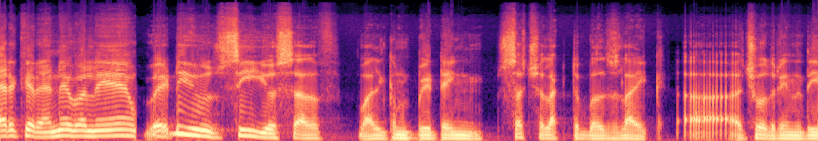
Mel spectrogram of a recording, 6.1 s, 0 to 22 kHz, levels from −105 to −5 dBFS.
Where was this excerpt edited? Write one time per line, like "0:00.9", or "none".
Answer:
0:01.0
0:05.0

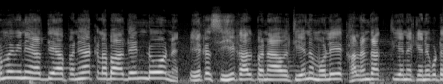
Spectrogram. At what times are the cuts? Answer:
0:01.8

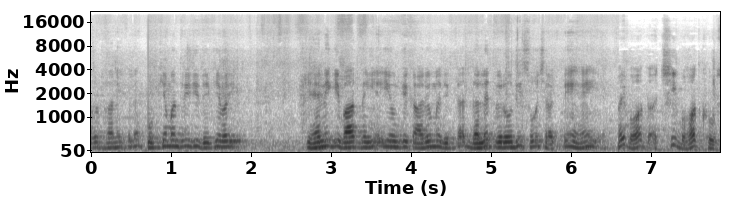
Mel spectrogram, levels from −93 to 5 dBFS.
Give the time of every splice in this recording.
0:00.7
0:06.4

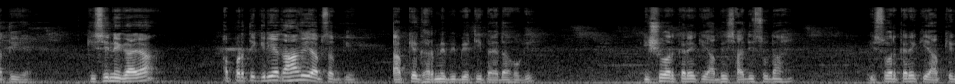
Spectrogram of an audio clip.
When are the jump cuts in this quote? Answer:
0:03.9

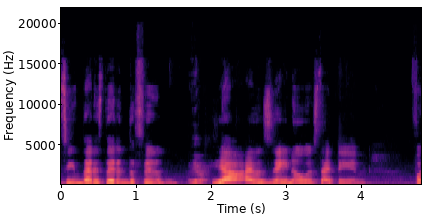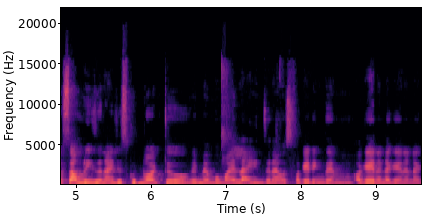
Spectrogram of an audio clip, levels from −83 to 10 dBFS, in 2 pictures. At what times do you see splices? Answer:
none

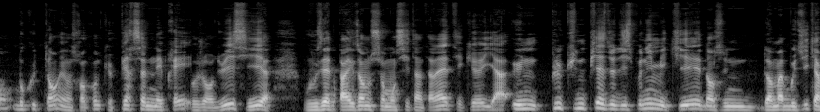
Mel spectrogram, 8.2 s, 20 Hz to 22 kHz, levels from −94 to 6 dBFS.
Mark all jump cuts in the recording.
0:01.9

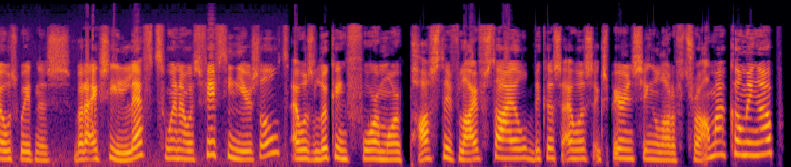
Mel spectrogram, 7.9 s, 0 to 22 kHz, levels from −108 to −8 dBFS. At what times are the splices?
0:02.9

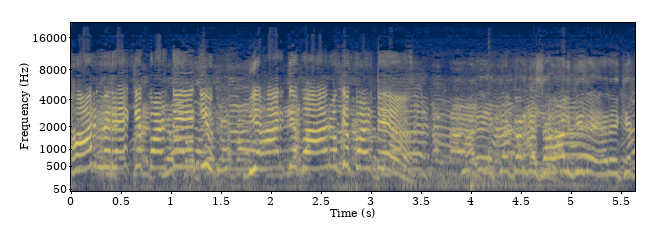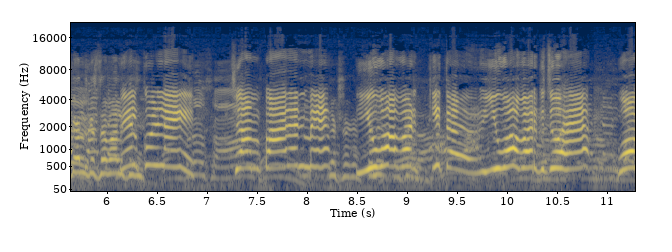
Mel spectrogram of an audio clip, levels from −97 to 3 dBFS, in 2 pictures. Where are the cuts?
none

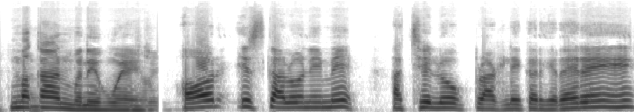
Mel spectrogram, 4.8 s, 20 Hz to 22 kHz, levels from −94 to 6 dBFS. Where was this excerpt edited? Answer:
0:01.2

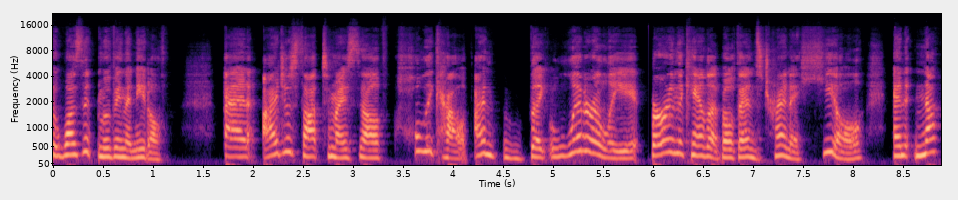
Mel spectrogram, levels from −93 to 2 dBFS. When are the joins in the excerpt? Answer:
0:04.1
0:05.9

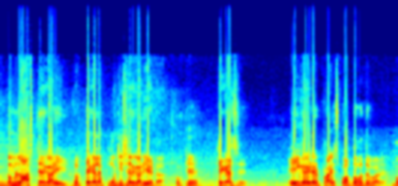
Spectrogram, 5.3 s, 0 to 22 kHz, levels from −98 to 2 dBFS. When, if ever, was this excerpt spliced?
none

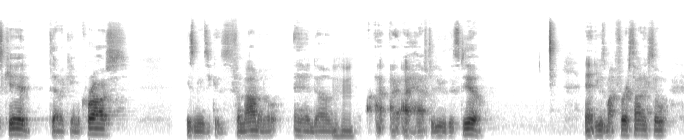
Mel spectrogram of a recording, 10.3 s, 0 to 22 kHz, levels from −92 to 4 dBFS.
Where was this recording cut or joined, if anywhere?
none

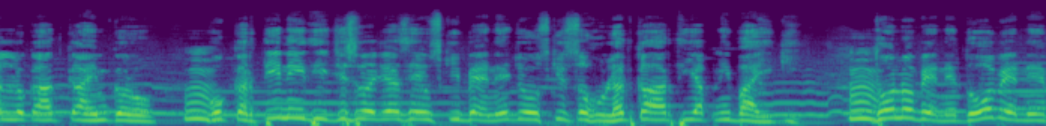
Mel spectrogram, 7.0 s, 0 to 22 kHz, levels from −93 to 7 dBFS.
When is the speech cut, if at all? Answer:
none

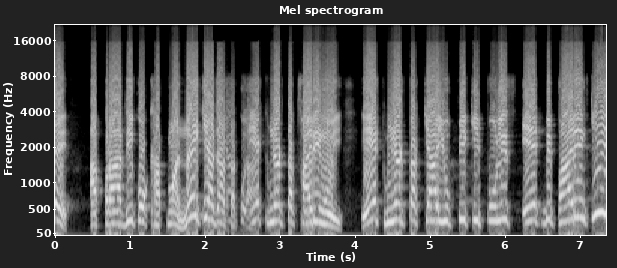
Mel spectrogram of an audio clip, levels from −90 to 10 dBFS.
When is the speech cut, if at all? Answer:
0:02.5

